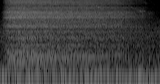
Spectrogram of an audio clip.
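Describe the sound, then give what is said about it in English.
One long, deep inhalation during a guided breathing exercise, a soft airy hiss that holds steadily for about two seconds before tapering off, with no talking. “Deep breath in and out.”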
